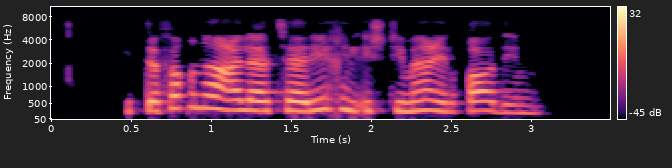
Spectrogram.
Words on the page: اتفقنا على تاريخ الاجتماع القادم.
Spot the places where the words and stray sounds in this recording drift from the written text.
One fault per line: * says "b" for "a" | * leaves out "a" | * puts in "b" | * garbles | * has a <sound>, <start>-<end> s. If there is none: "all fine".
all fine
